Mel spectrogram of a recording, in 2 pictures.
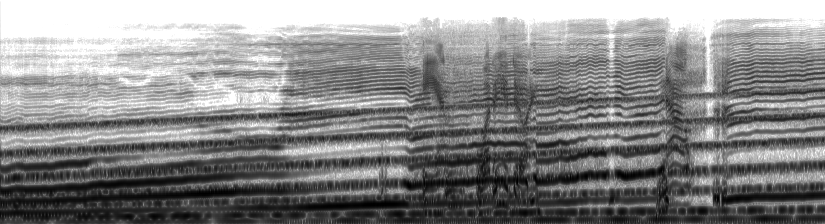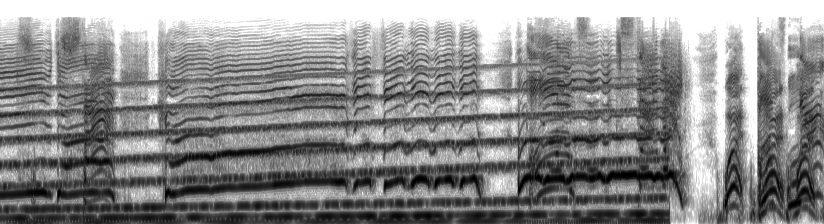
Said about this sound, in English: Here, I'm going to play it. Okay, listen. The pitch keeps going up, up and up and up and up and up. Hmm. And it'll just keep going up infinitely. Oh, yeah. Called the shepherd tone.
